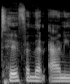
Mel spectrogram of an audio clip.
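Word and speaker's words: Tiffannie: so it's like long I call it Tiff and then Annie with freckles so um T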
